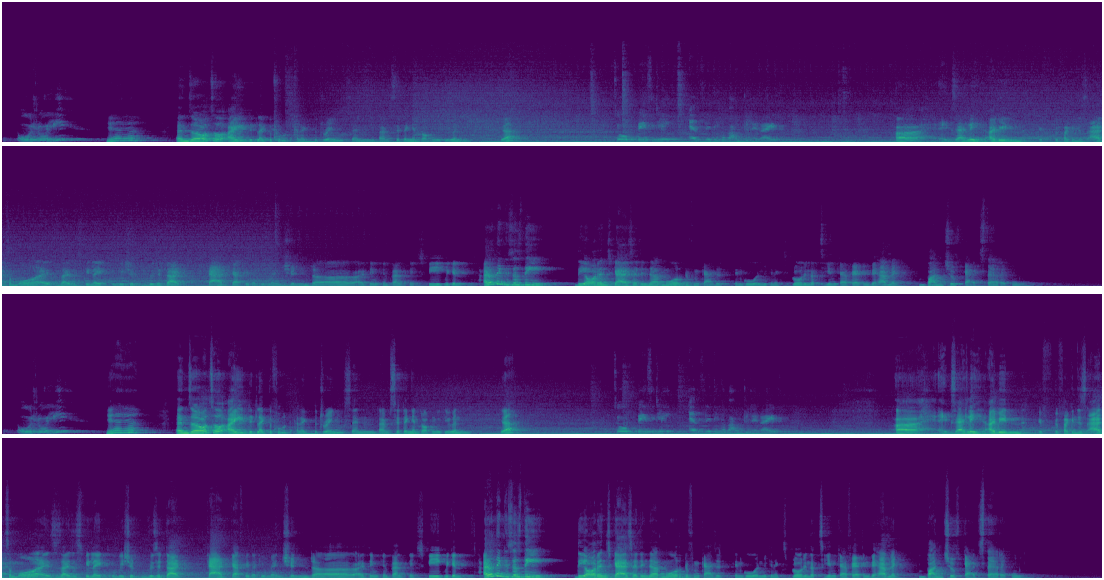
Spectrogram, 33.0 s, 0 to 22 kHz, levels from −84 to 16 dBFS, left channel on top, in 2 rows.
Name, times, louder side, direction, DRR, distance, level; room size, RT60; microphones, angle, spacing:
voice 1, 0.2-1.0 9.2-11.6, equal, ahead, 2.0 m, -40 dB
voice 2, 1.6-2.1 2.6-7.1 7.5-7.9 13.4-23.5 23.7-24.8 25.1-30.0 30.3-31.9, right 5 dB, 65° right, 0.5 m, -29 dB
sound 1, 4.0-22.5, equal, 85° left, 2.5 m, -44 dB
23.5 x 12.0 x 3.3 m
head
